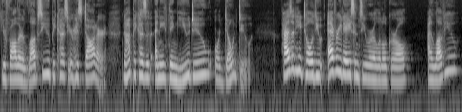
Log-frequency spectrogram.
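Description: A woman reads as a wise nanny in a children's story. The voice is fairly high, with firm, gentle and patient counsel. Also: moderate pace, lightly acted. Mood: patient, admonishing. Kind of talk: storybook character reading.

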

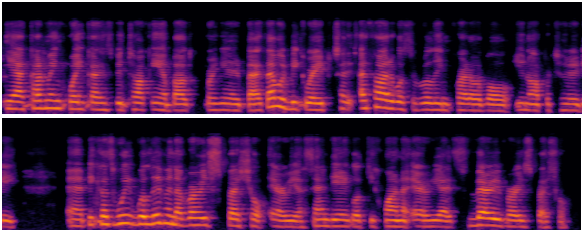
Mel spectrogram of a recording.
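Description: A woman in her fifties who grew up in Mexico speaks with a Mexican Spanish accent, Spanish being her first language. Her pitch sits in the middle range. She talks in a reflective, meandering way, leaning on fillers and restarting her phrases. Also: quick pace. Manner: thoughtful, many fillers and restarts. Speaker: artist guest. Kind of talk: conversational interview.

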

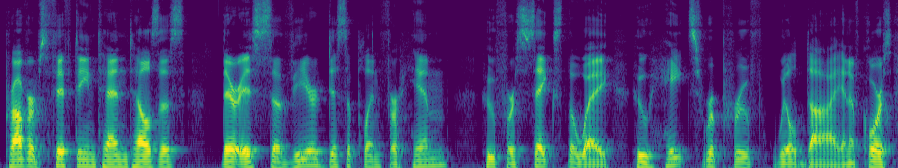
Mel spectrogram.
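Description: A man who grew up in Senegal, teaching a Bible podcast in an earnest preaching manner with rhetorical questions. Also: on the low side.

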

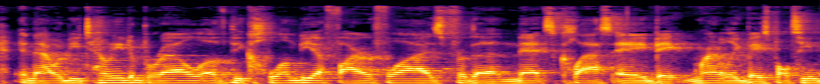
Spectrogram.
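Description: Hoarse young man hosting a sports show. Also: fairly low pitch. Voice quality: raspy. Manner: rapid opinionated fan talk, repeats "guys". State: slightly hoarse from yelling. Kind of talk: casual sports commentary. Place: small echoey studio room. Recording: echoey room.

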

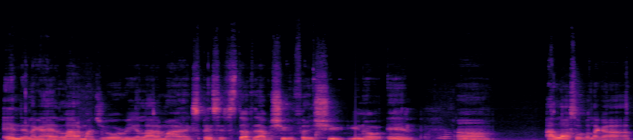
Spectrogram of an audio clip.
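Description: A young man as a guest in casual chat, telling stories in a relaxed, slangy way. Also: low voice. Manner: relaxed slangy storytelling, many "you feel what I'm saying". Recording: echoey room with faint noise.

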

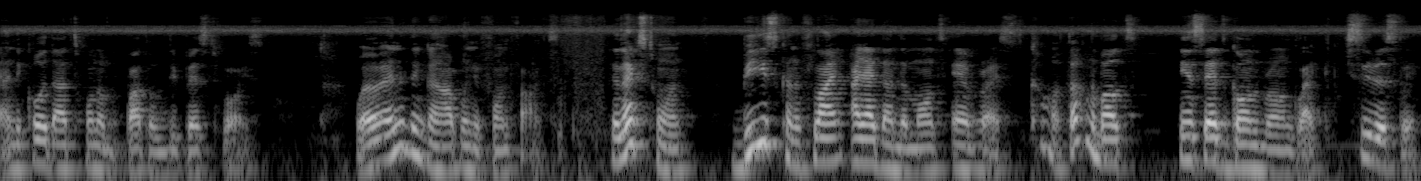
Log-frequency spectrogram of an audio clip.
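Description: A man's voice: mid-range voice, darkish tone, rough recording. A young man hosting a casual solo podcast, chatty and rambling, laughing at his own remarks. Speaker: podcast host.

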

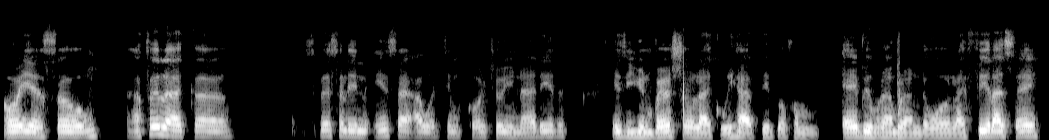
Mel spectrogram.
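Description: A man's voice: mid-range voice, little pitch movement, moderate pace, warm tone, poor audio. A man who plays soccer, speaking English as an additional language in a casual, earnest way. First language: non-English first language. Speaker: soccer player. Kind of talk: casual podcast chat.

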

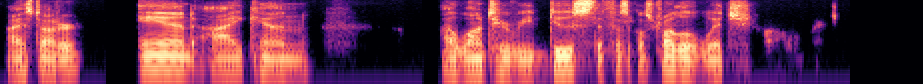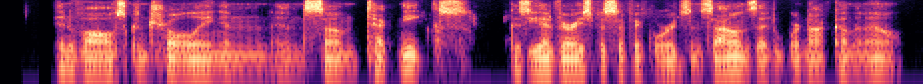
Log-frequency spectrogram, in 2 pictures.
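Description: An older man who stutters a little himself, calmly explaining ideas to a client in an interview. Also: deep voice, no echo, poor audio. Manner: explains slowly and deliberately, stutters lightly himself. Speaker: speech coach interviewing a client. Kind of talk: calm conversational interview.

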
